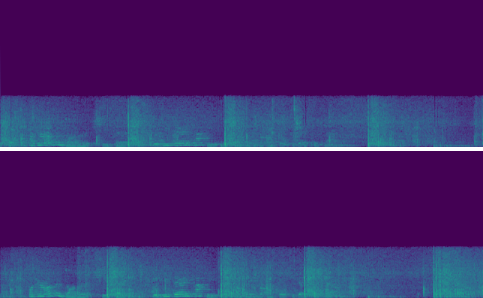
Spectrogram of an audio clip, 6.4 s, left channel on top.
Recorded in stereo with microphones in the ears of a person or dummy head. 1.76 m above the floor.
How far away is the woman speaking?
About 2.5 m.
